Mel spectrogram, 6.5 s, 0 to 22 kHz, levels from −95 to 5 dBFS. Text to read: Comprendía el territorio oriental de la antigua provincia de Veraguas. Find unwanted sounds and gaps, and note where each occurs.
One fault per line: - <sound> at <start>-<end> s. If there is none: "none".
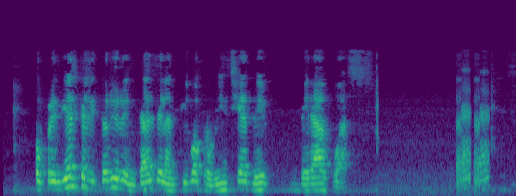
- laugh at 5.7-6.1 s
